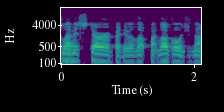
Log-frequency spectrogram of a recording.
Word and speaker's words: Leominster: It's pronounced Leominster, but the locals know how to pronounce it correctly.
